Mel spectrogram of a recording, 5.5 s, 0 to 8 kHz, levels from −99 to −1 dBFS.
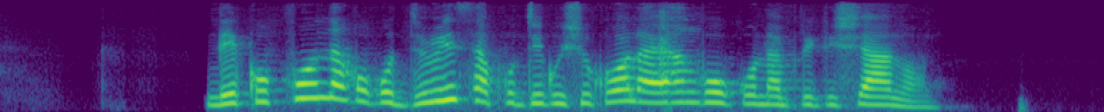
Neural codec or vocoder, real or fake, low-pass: codec, 16 kHz, 0.8 kbps, ZipCodec; fake; 7.2 kHz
